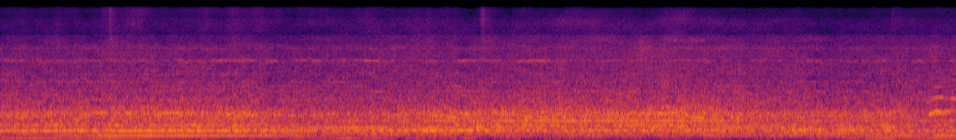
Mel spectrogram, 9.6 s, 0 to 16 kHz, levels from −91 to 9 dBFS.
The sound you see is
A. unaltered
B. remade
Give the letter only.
B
